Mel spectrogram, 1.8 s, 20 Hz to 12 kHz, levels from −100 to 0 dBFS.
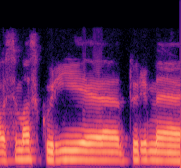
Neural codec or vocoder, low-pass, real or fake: none; 7.2 kHz; real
